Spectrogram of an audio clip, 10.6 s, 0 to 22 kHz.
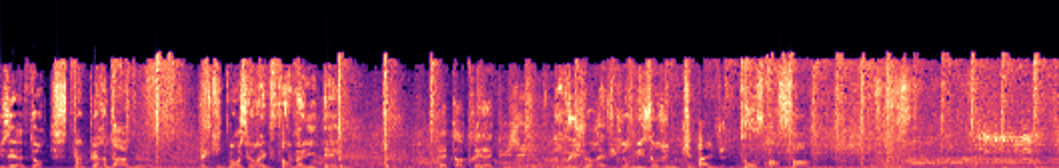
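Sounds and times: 
speech: 0.0s - 9.4s
goat bleating loudly: 9.6s - 10.4s.

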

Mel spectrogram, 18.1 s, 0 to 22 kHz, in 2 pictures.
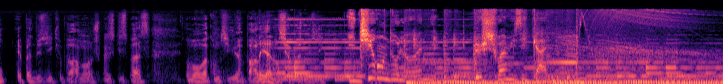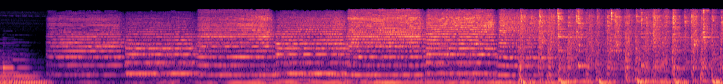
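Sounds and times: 
speech: 0.0s - 8.8s
loud fire engine siren: 7.1s - 18.0s.

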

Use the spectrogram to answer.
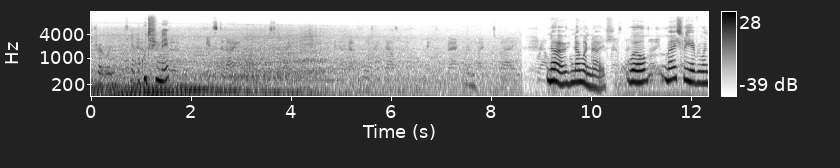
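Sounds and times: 
helicopter flying over the city: 0.0s - 12.3s
speech: 0.2s - 1.8s, 2.4s - 3.2s, 9.1s - 12.3s.

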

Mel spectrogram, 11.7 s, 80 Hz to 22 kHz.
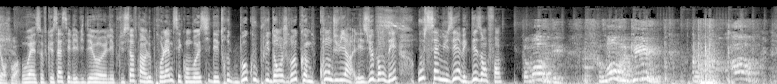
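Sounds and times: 
speech: 0.0s - 11.4s
excited voices talking and reacting: 0.0s - 11.6s
child's head hitting a wall: 10.0s - 11.2s.

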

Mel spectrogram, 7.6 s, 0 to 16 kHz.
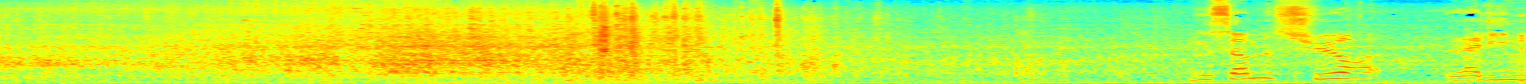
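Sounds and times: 
heavy truck crossing a bridge: 0.0s - 7.6s
clanking of rattling truck body: 2.1s - 5.4s
speech: 6.0s - 7.6s.

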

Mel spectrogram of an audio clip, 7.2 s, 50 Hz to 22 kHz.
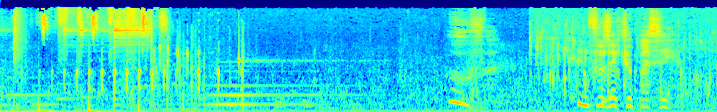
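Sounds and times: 
rapid clicking bursts underwater: 0.2s - 2.1s
tourist boat engine droning underwater: 1.0s - 5.7s
speech: 5.9s - 7.0s.

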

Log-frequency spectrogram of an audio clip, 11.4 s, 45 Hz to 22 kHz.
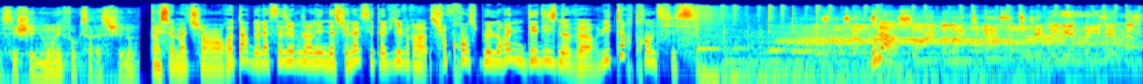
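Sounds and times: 
speech: 0.0s - 7.3s, 8.5s - 11.4s
smartphone voice assistant electronic sweeping chime: 7.6s - 10.6s
people talking and exclaiming: 7.8s - 11.4s.

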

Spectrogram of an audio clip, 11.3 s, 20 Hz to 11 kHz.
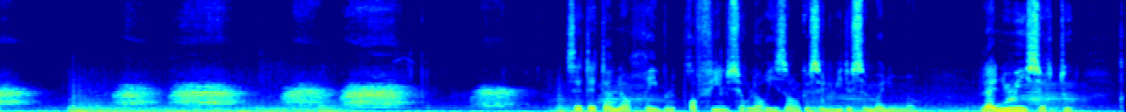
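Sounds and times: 
crows cawing: 0.0s - 6.7s, 8.2s - 9.0s, 9.9s - 11.2s
low rumble: 0.4s - 11.2s
speech: 5.8s - 11.2s.

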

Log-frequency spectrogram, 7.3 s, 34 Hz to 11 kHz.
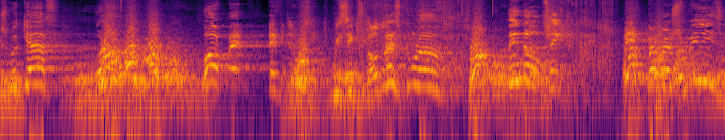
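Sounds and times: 
speech: 0.1s - 7.2s
dog in a cellar barking and yipping: 1.0s - 1.9s, 4.6s - 5.4s, 6.2s - 7.2s.

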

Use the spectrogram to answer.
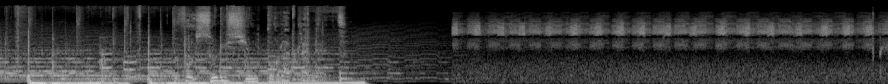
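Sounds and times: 
dense chorus of cicadas buzzing and chirping: 0.2s - 8.8s
speech: 2.0s - 3.5s.

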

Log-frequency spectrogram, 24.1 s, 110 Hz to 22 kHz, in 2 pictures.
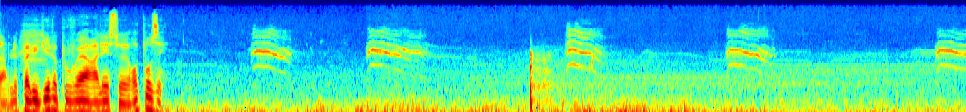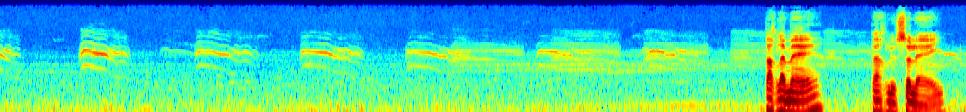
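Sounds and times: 
speech: 0.0s - 2.2s, 21.7s - 24.0s
low wind rumble: 0.0s - 24.1s
crows cawing overhead outdoors: 0.2s - 0.7s, 3.1s - 3.8s, 4.6s - 5.5s, 6.6s - 7.7s, 9.0s - 10.0s, 11.3s - 24.1s.

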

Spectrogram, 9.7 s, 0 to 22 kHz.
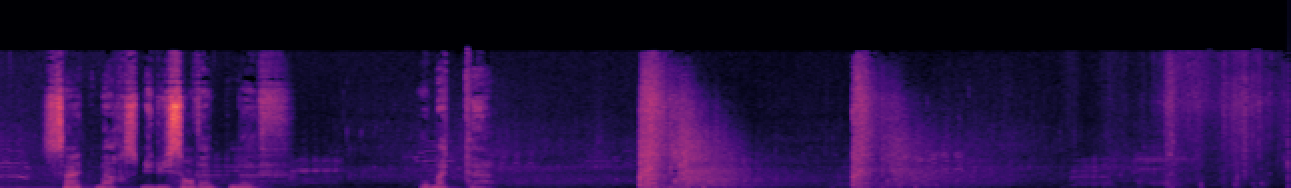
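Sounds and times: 
speech: 0.4s - 2.2s, 3.2s - 3.8s
gunshots from a man shooting wild goats: 4.8s - 7.5s
scattered rustling: 8.0s - 9.6s.

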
